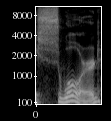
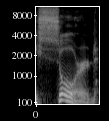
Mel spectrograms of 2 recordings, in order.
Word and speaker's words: sword: sword fighting as well I don't say sword I say sword it kind of reminds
